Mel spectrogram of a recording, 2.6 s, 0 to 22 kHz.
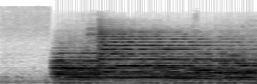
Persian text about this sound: روز جمعه صدای ناقوس کلیساها و شلیک توپ‌ها در سراسر بریتانیا از پایان 70 سال سلطنت ملکه الیزابت دوم خبر دادند.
